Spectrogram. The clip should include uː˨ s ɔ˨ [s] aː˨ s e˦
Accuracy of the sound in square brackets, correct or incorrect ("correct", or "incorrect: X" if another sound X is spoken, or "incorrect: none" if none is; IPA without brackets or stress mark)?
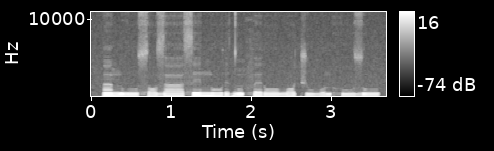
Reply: incorrect: z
